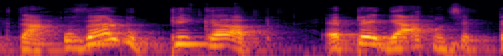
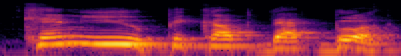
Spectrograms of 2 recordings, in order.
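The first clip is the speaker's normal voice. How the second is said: very slow, careful English question; slow model question; 3 semitones higher, much slower than usual. Shown as a demonstration. Teacher models the question slowly for students. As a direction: say it slowly so learners catch every word. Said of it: "essa é uma pergunta".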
